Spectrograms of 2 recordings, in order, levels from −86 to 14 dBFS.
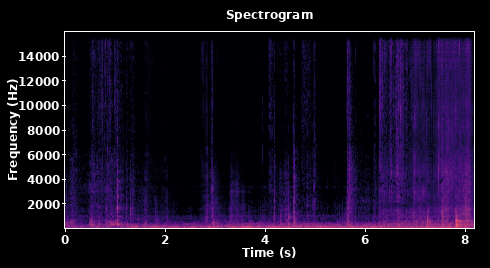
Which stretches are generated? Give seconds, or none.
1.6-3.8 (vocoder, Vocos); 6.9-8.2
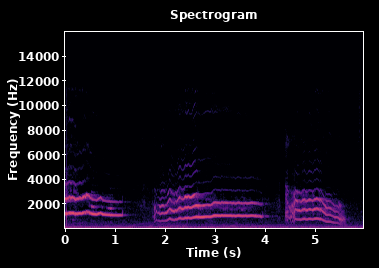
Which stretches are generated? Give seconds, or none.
0.0-0.5 (vocoder, Vocos); 3.8-4.3

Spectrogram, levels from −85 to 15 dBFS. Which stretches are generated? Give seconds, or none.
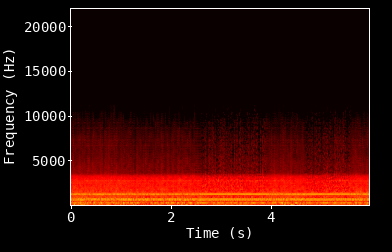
0.0-2.6 (vocoder, Vocos); 3.9-4.7; 5.6-6.0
